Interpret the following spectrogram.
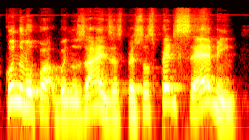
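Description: A man's voice: high-pitched, sing-song, fairly quick. A man from Argentina with a Brazilian Portuguese accent, chatting casually in a slangy, rambling way and often restarting his sentences. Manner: rambling, slangy, self-interrupting. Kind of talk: casual conversational storytelling.

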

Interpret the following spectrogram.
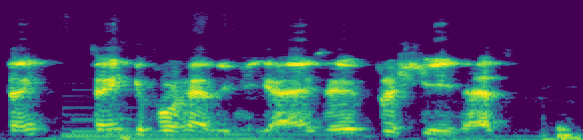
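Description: Male interview guest, middle-aged, Romanian-accented English, deep but sharply bright tone, hesitant phrasing. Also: moderate pace, soft background music, poor audio. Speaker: guest, wine importer. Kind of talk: explaining in an interview.

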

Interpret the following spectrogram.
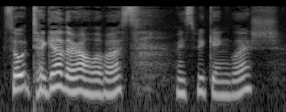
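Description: A young woman from Southern California chats with her sisters in a loose, rambling way and breaks into laughter often. Her voice sits in an ordinary middle pitch. The recording is close and dry. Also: moderate pace, no room sound. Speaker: podcast co-host. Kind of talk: casual chat among sisters.

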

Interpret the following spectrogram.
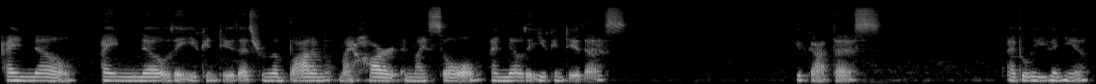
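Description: Slow, soft-spoken woman guiding meditation. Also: on the low side, vocal fry, husky. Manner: gentle, reassuring, affirming. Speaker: meditation guide. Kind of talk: guided healing meditation.

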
